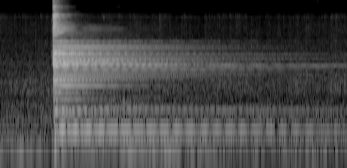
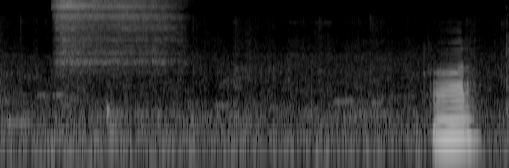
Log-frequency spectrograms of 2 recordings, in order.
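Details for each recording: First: Hydraulic jack during an oil change and air purge: a single sharp metallic twang ringing down over about three seconds, from the return spring, which has always done this. Normal. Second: Hydraulic jack low on oil with air mixed in, after oil loss: bleed valve left open while refilling and pumping oil, a short hiss rising and fading as trapped air escapes, then a brief low burst; problem resolved.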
